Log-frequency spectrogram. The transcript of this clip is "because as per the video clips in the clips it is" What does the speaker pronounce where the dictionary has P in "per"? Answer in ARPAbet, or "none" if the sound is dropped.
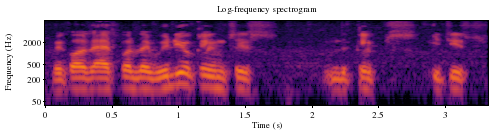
F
